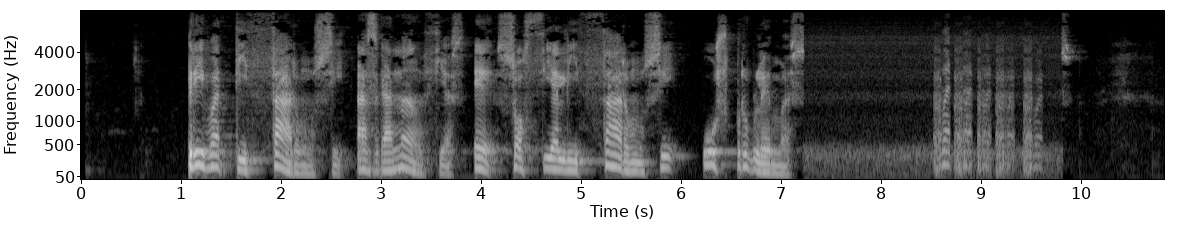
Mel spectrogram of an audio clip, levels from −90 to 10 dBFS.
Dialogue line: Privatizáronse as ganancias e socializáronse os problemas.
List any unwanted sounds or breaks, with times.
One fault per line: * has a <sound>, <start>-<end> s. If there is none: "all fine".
* has a laugh, 8.5-9.6 s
